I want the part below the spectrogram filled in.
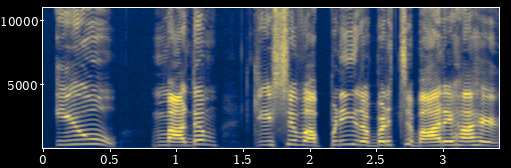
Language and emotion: Punjabi, disgusted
